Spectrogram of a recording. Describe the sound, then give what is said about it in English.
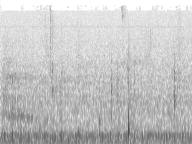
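Quiet wet mouth sounds of someone sipping beer from a glass, a few soft slurps and a swallow, over a steady low background hum with no talking. “And I haven't even here, let me take another sip of this bad boy.”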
